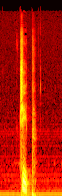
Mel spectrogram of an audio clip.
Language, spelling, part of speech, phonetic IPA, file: Polish, czip, noun, [t͡ʃʲip], Pl-czip.ogg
